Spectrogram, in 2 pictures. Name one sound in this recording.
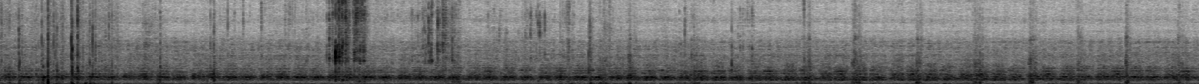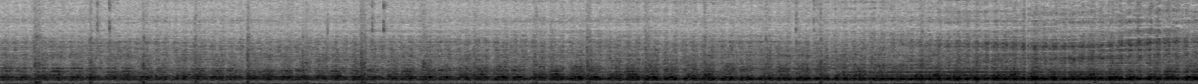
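A model train hums along its track.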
